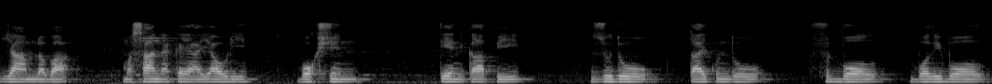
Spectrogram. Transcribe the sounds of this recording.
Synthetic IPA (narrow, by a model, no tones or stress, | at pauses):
jamlɐbɐ | mɐsanɐkɐjajawɾi | bɔksin | tenkapi | zudo | tajkundo | pʰut̚bɔl | bolibɔl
